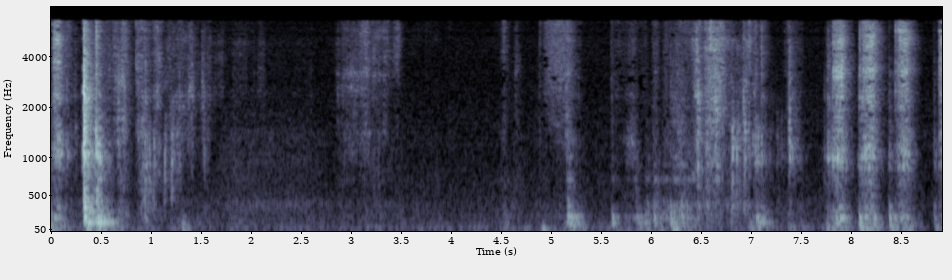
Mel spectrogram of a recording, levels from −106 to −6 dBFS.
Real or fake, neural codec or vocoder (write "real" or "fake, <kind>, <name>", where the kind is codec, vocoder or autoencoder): real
